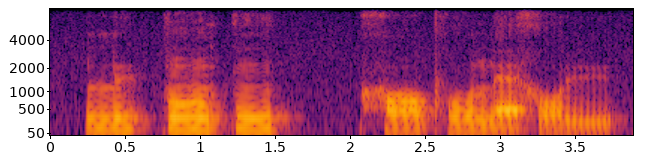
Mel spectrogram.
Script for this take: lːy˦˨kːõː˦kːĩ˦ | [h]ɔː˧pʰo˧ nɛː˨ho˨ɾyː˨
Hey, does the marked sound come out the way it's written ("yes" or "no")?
yes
